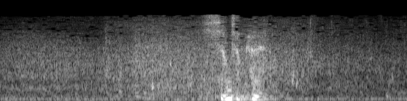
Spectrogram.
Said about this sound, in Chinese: 你好像可以听到海浪拍打到海边的沙上，随着这些海浪拍打到海边，你几乎可以闻到它带来的那种干净、清新、淡淡的海水咸味。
